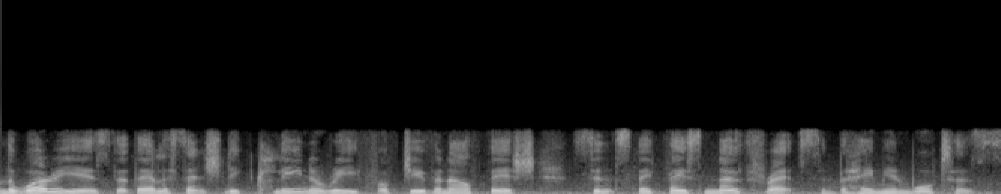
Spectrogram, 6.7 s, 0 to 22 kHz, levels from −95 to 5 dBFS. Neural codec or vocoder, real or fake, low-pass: none; real; 7.2 kHz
